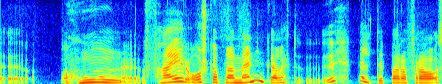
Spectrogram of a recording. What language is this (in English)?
Icelandic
